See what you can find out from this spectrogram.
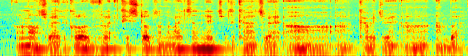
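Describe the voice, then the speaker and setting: A man's very fast, mumbling speech at a very deep, low pitch, with fairly even intonation, audible room echo and noticeable background noise. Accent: British. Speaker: trainee lorry driver. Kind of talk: reading quiz questions aloud while taking a mock test. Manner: fast, hurried.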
